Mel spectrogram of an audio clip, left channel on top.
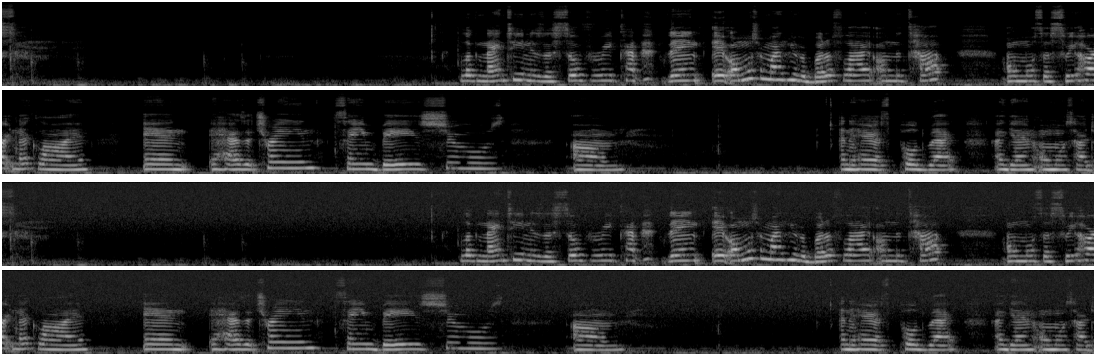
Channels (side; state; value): right; noise; hiss, 12 dB below the sound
